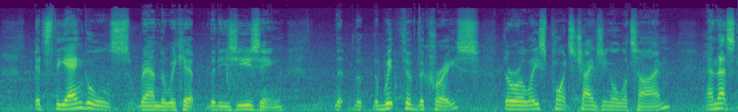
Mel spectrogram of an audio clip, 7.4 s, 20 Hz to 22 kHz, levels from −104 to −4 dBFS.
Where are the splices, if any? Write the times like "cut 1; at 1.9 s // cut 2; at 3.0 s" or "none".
none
